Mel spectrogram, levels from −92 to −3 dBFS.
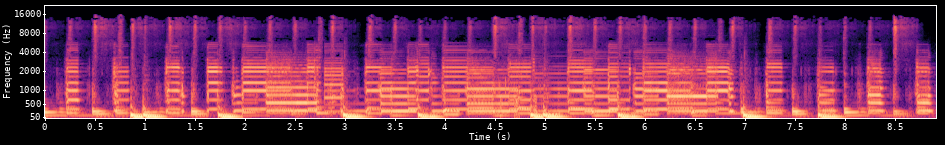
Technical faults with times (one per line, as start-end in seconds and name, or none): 0.00-8.92 MP2 compression
4.51-4.92 DAB burbling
